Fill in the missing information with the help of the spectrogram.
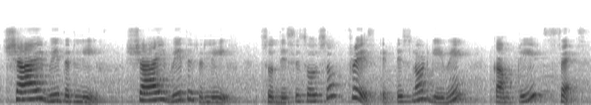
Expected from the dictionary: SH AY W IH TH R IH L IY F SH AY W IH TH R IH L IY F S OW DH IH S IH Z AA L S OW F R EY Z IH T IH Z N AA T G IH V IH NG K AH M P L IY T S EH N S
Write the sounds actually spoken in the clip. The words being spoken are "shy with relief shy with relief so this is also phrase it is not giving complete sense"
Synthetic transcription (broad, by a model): SH AY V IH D R IH L IY F SH AY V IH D R IH L IY F S OW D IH S IH Z AA L S OW F R EY Z IH T IH Z N AA T G IH V IH NG K AH M P L IY T S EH N S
